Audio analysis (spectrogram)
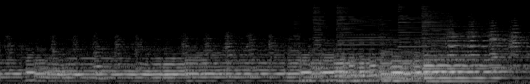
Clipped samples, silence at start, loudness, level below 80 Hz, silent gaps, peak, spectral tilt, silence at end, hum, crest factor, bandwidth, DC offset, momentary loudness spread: under 0.1%; 0 s; -31 LUFS; -64 dBFS; none; -14 dBFS; -6 dB/octave; 0 s; none; 16 dB; 18 kHz; under 0.1%; 9 LU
